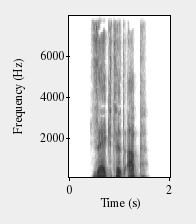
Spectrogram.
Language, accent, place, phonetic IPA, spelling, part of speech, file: German, Germany, Berlin, [ˌzɛːktət ˈap], sägtet ab, verb, De-sägtet ab.ogg
- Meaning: inflection of absägen: 1. second-person plural preterite 2. second-person plural subjunctive II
